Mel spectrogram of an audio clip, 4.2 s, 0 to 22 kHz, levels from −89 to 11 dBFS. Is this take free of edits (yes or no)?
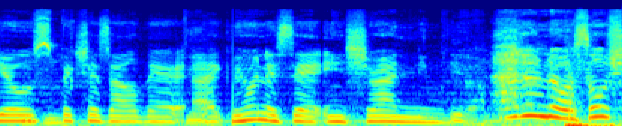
no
